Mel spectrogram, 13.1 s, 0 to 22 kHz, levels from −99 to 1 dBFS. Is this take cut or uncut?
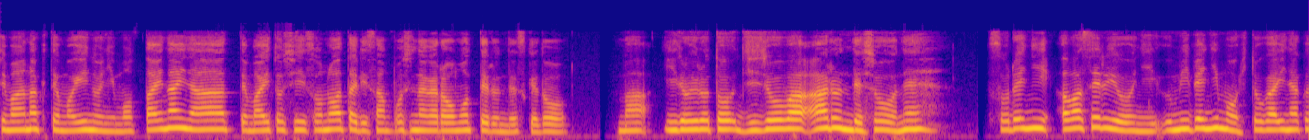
uncut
